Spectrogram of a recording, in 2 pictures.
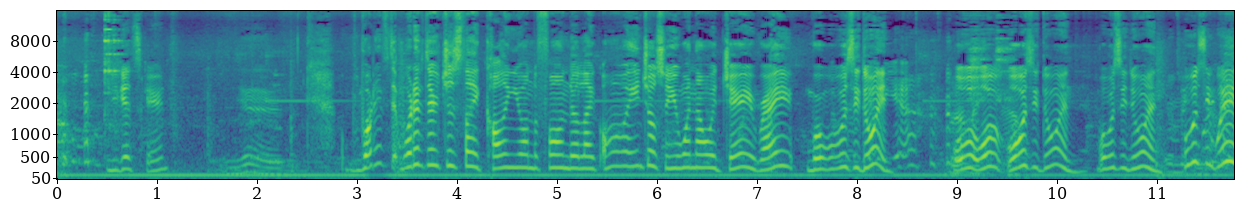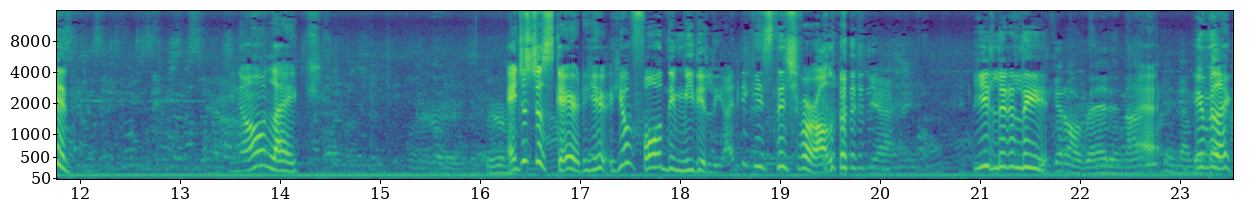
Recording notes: we take a trip Downtown and to Chinatown and we record our whole day from start to finish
